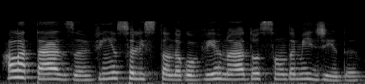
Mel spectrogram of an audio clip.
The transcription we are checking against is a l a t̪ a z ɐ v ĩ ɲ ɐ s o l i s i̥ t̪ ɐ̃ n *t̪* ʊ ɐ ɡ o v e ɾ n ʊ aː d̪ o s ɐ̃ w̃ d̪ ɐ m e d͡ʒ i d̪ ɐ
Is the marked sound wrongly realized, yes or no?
yes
